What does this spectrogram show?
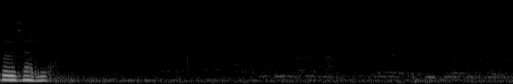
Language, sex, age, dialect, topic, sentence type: Marathi, female, 31-35, Standard Marathi, agriculture, statement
